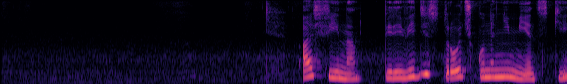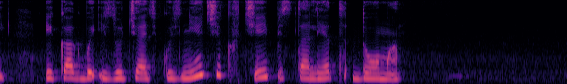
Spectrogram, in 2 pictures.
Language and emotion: Russian, neutral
